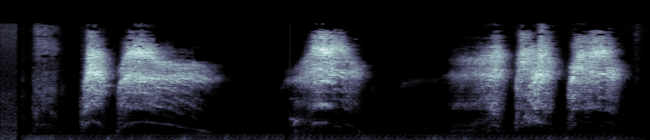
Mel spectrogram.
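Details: Domestic cats in a fight: loud, harsh, noisy screeches and yowls in bursts of one to two seconds, with short gaps of near silence between them, strongest around the middle and end.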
